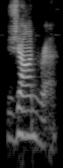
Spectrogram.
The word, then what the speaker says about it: genre: this one is genre genre genre is another word for category so here's a way to remember it John raw likes the horror movie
